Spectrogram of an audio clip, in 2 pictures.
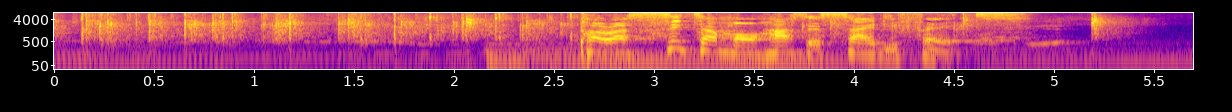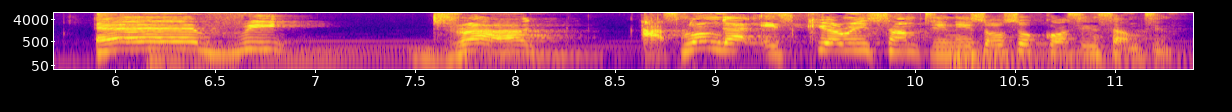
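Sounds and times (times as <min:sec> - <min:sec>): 
audience clapping hands: 0:00.0 - 0:05.5
speech: 0:02.7 - 0:04.7, 0:05.9 - 0:07.0, 0:07.6 - 0:11.3.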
